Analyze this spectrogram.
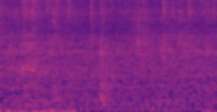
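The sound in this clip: Rain falling as a steady, soft, continuous hiss with no distinct drops or voices, fairly quiet throughout.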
